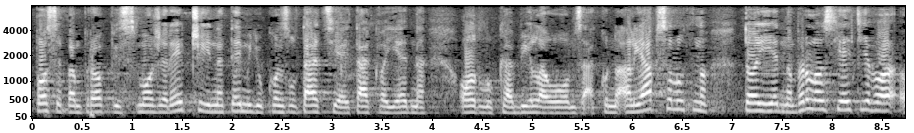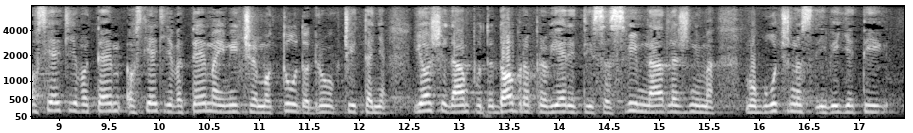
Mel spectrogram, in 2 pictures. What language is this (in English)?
Croatian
